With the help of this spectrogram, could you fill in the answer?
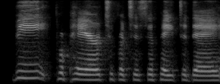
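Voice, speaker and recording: A woman talks with a Southern US accent. Her pitch varies in an ordinary way. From North Carolina, US South. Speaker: trainer. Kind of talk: training workshop. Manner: loud.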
